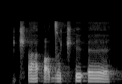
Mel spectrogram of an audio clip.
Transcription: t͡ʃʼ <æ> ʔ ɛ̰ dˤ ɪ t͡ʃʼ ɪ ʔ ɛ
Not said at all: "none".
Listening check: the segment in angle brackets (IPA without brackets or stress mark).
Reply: a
